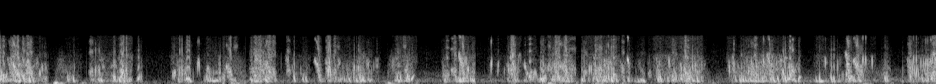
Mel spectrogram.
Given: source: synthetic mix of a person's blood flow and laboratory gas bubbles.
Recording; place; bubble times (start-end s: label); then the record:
Doppler ultrasound of blood flow; subclavian vein
0.00-0.49 s: bubbles
0.65-0.79 s: bubbles
0.89-1.45 s: bubbles
1.69-2.40 s: bubbles
2.48-2.80 s: bubbles
2.85-3.81 s: bubbles
3.91-4.18 s: bubbles
4.41-4.77 s: bubbles
4.87-5.78 s: bubbles
5.82-7.07 s: bubbles
7.26-8.03 s: bubbles
8.13-8.76 s: bubbles
8.81-8.93 s: bubbles
9.03-9.37 s: bubbles
From the record:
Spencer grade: 4 (maximum detectable bubble signal sounding continuously throughout systole and diastole of every cardiac period, and overriding the amplitude of the normal cardiac signals); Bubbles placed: anywhere in the cardiac cycle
